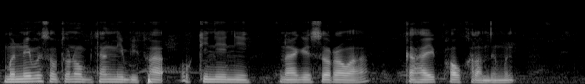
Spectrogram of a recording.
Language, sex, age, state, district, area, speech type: Bodo, male, 18-30, Assam, Baksa, rural, read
